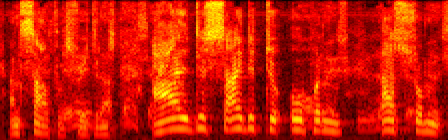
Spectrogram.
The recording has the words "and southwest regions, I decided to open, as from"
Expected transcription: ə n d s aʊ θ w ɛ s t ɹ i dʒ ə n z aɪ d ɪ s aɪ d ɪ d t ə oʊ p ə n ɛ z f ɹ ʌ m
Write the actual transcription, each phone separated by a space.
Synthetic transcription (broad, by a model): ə n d s aʊ θ w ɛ s t ɹ i dʒ ə n z aɪ d ɪ s aɪ d ɪ d t ə oʊ p ə n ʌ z f ɹ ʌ m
